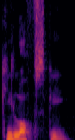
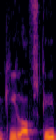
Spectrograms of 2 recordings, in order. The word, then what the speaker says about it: Kilowsky: in lucky it's pronounced keel offski they pronounced it the Oh W kil o WS KY and o W is like an F in Latvia or Poland so they say ghilaf ski but as Klaus key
